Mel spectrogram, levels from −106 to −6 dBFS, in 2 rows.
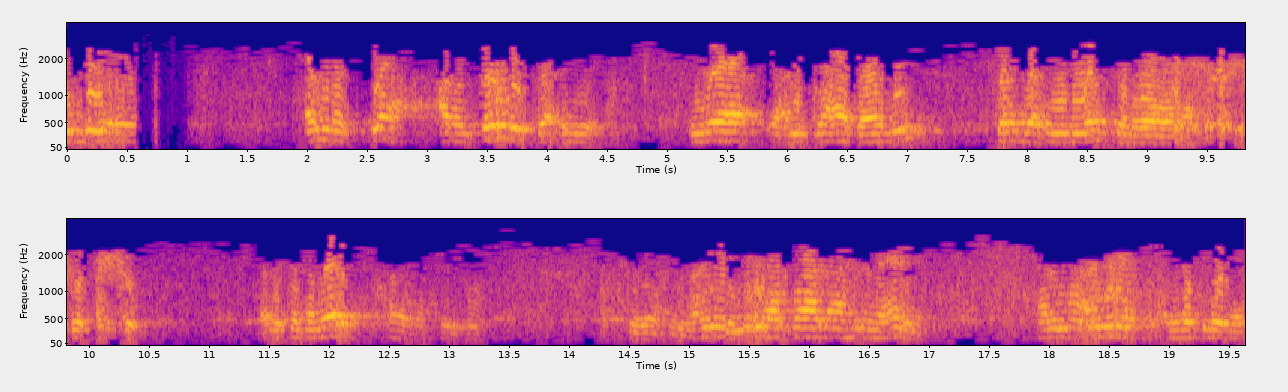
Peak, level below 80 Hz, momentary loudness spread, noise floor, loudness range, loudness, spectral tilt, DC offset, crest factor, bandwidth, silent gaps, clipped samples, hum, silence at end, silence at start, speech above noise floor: -10 dBFS; -62 dBFS; 20 LU; -55 dBFS; 6 LU; -25 LUFS; -11.5 dB/octave; under 0.1%; 16 dB; 2.9 kHz; none; under 0.1%; none; 0 s; 0 s; 30 dB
